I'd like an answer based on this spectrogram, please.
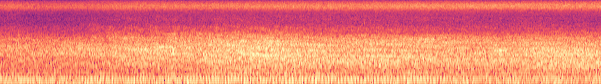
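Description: Road traffic: the steady hiss of a vehicle's tyres and engine on asphalt, growing louder over the first two seconds or so and then holding.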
